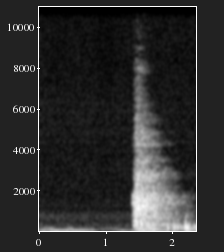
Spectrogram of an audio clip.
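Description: Near silence, then about one and a half seconds in a single breathy exhale close to the microphone, like a sigh, loudest at the start and fading over about half a second.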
